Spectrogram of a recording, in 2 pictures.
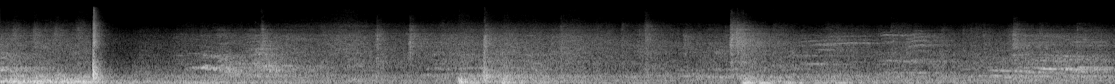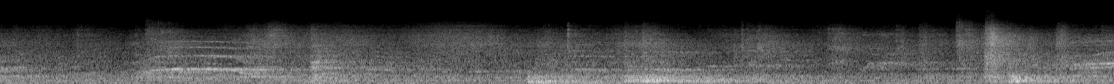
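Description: Hockey sticks and pucks clack sharply, echoing around the rink.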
